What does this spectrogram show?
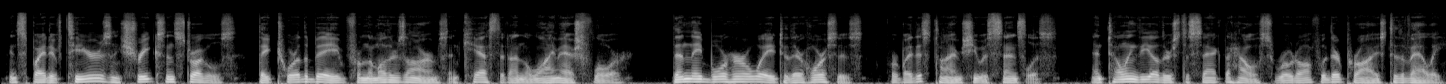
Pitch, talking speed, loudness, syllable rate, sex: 95 Hz, 230 wpm, -17 LUFS, 4.7 syllables/s, male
